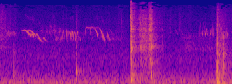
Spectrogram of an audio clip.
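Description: Small birds chirping in short, falling, stepped notes, with two sharp knocks about a second and a half in.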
